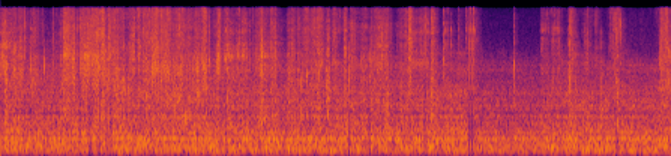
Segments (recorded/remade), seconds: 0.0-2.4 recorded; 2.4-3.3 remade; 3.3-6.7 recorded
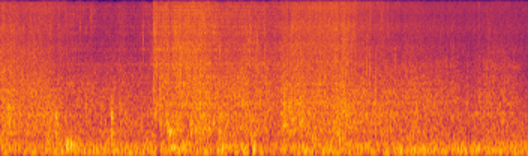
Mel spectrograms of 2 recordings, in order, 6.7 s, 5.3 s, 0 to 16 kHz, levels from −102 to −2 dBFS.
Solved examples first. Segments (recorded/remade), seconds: 0.0-0.7 recorded; 0.7-2.8 remade; 2.8-5.3 recorded

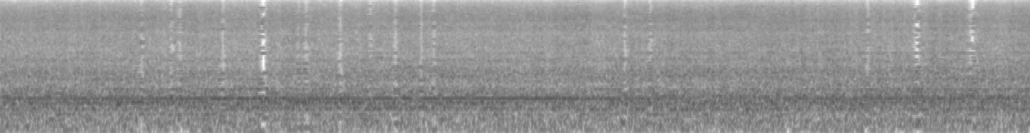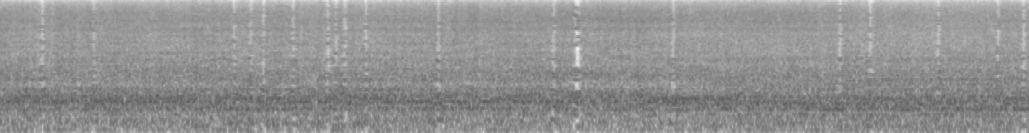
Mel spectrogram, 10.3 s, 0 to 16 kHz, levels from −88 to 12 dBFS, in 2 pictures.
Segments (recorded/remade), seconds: 0.0-9.3 remade; 9.3-10.3 recorded

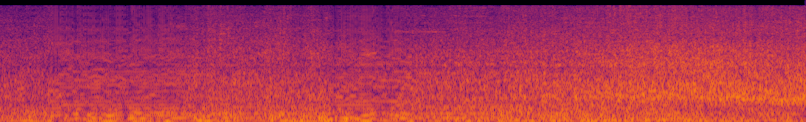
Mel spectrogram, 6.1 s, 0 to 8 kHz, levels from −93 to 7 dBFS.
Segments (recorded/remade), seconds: 0.0-0.4 recorded; 0.4-1.4 remade; 1.4-2.5 recorded; 2.5-3.1 remade; 3.1-6.1 recorded

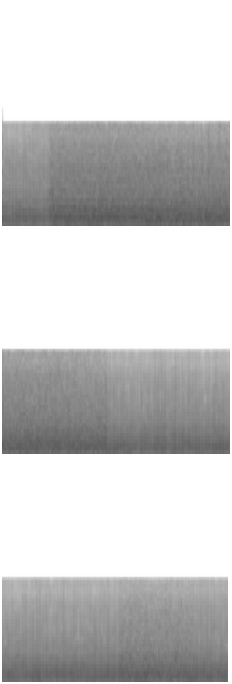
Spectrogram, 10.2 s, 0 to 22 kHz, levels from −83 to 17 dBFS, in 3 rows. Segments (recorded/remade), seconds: 0.0-0.7 remade; 0.7-5.0 recorded; 5.0-8.6 remade; 8.6-9.7 recorded; 9.7-10.2 remade

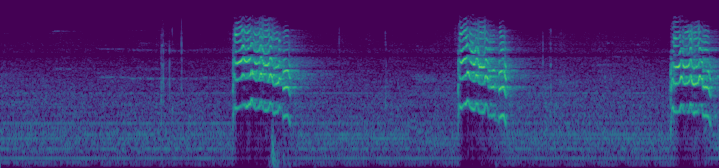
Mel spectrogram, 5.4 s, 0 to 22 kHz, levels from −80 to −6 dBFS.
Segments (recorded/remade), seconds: 0.0-5.4 recorded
